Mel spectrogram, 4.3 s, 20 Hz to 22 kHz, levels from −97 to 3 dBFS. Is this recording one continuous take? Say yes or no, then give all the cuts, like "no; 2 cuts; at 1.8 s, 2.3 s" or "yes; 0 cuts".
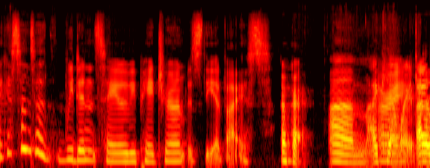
no; 2 cuts; at 1.9 s, 3.1 s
